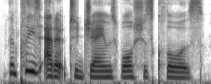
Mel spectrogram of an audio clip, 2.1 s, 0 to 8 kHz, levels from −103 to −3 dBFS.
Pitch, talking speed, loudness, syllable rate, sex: 190 Hz, 225 wpm, -21 LUFS, 5.9 syllables/s, female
